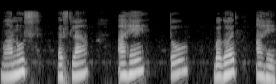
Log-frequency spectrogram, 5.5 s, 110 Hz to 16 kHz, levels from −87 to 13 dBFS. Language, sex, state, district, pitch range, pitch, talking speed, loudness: Marathi, female, Maharashtra, Mumbai Suburban, 180-225 Hz, 195 Hz, 65 wpm, -16 LUFS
